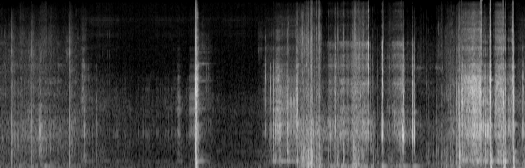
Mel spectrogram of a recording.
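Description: Leaves and brush rustling and brushing against the camera as the wearer moves through dense ground foliage, in two stretches from about five seconds in. A single sharp snap, the loudest sound, comes a little before, after a few faint ticks and a short near-silent gap.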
